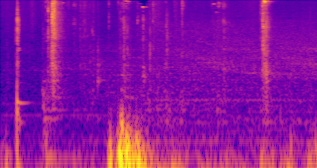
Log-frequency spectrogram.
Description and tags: Opening the door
